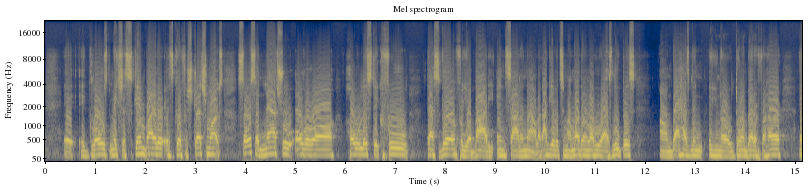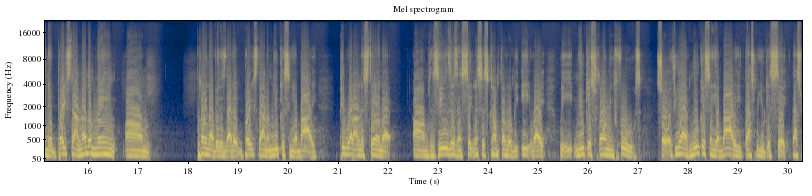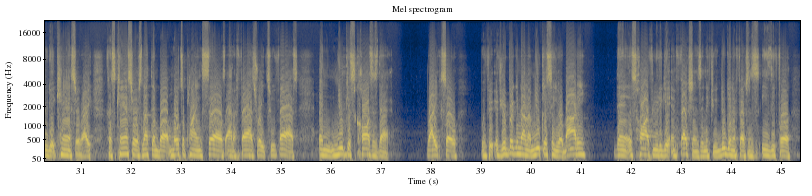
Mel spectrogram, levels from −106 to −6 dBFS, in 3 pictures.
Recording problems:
distortion; heavy; 6 dB below the speech

